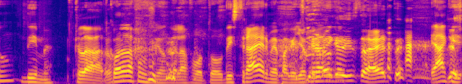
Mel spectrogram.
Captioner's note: laughs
